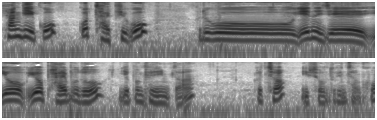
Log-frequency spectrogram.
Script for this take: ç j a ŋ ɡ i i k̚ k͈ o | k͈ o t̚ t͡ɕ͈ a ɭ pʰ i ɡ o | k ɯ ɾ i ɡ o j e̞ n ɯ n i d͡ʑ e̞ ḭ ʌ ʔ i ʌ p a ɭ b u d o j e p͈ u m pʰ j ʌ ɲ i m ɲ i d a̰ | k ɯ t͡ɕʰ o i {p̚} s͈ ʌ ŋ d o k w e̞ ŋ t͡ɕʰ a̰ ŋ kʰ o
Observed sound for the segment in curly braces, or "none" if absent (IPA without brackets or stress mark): p̚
